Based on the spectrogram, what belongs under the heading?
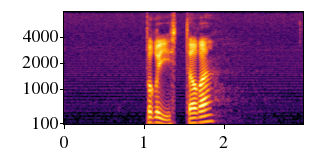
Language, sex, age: Norwegian, male, 26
